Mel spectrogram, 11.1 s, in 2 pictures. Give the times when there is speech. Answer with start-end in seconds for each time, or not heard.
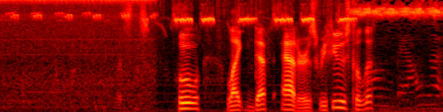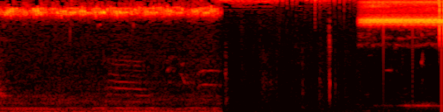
1.6-4.7.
